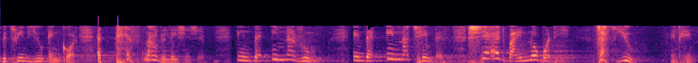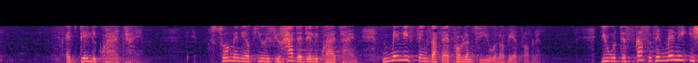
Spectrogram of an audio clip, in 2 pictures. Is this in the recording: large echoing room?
yes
